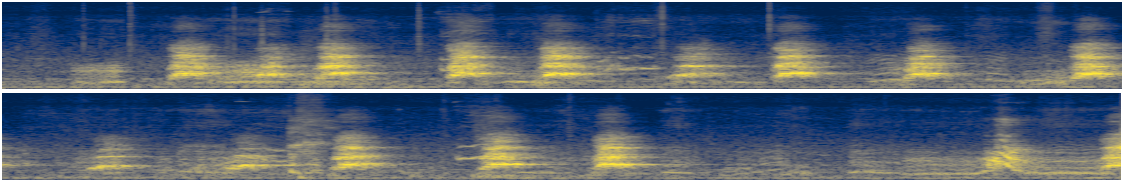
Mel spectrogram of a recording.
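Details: Three-week-old puppy litter-mates playing and fighting in a puppy pen, Mr. Black among them; steady run of short, thin squealing yips and whines, about two per second, some rising then breaking off.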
